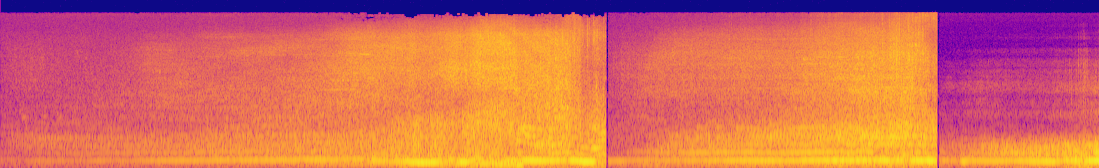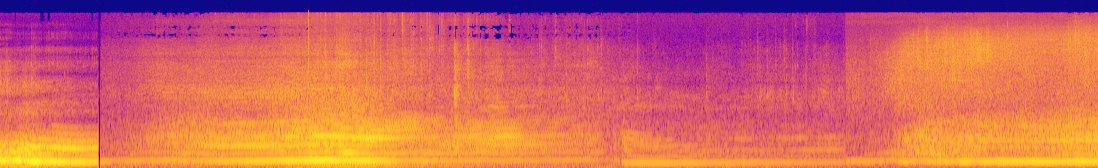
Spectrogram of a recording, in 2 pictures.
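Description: A rally car driven hard on a gravel stage, its engine held at high revs as it approaches. The sound comes in several stretches that each grow louder as the car nears and then cut off suddenly.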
